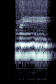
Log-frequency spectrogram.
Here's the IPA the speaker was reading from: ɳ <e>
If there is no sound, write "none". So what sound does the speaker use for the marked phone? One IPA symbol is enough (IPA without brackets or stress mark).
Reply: y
